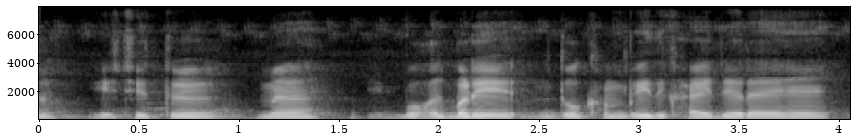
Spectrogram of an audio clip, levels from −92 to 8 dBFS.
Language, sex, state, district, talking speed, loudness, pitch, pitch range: Hindi, male, Jharkhand, Ranchi, 165 wpm, -19 LUFS, 115 Hz, 115-120 Hz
